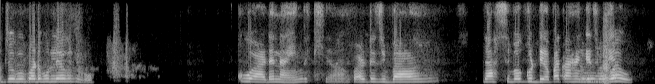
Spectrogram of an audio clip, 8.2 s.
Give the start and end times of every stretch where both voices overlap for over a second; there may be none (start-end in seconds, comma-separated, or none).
none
